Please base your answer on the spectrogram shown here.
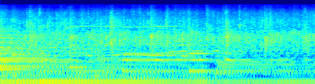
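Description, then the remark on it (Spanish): A church audience applauds steadily in worship over loud, sustained keyboard chords, the clapping forming a dense, continuous wash throughout. “Apláudale fuerte al Señor.”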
